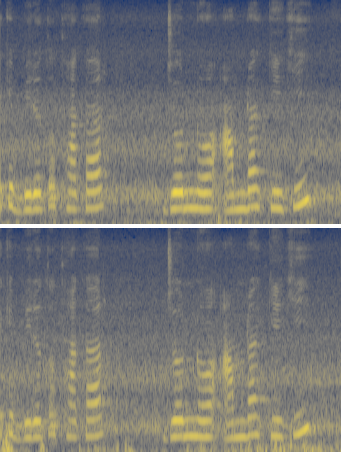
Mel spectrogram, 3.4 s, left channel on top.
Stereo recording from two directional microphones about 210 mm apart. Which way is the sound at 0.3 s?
5° right (ahead or behind).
